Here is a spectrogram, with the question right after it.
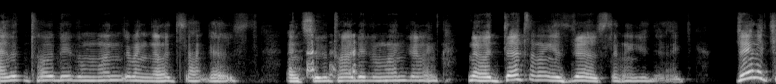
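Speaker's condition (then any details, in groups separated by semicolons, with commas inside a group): Spinal muscular atrophy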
